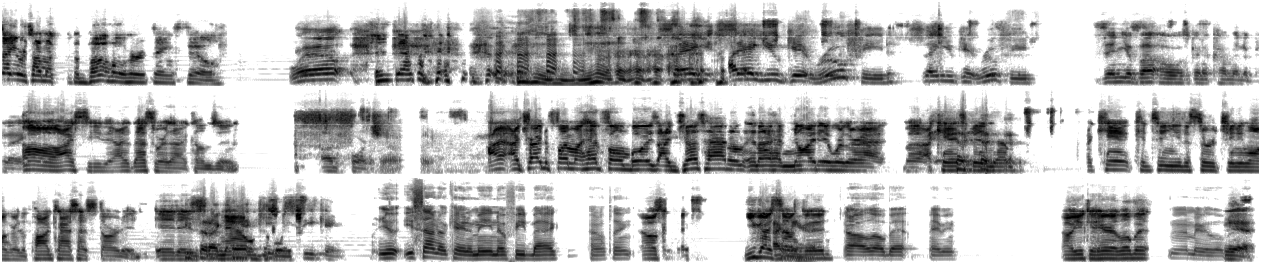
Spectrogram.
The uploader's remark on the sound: Comes to you live via Zoom!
